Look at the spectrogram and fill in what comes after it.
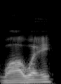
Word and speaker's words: Huawei: If you look at the name, it actually looks like Hawaii, mm-hmm, but longer, but it's pronounced Huawei.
